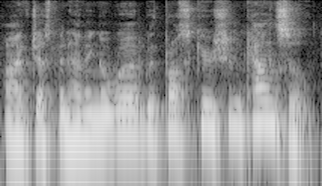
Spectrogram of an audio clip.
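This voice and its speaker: A poised female barrister, put on by an audiobook reader, soothing and sweetly firm. Her speech is polite and calming, in the manner of storybook narration, with a soft, mellow tone. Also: mid-range voice, a little fast, natural voice.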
